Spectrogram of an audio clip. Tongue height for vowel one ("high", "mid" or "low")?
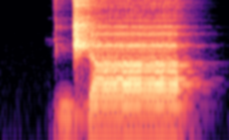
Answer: low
